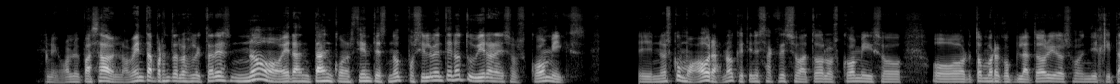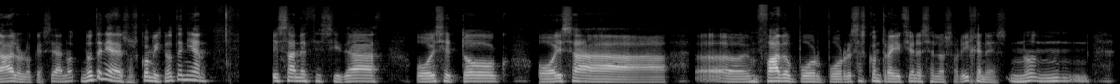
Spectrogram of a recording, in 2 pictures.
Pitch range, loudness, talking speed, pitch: 125-160 Hz, -24 LUFS, 180 wpm, 140 Hz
